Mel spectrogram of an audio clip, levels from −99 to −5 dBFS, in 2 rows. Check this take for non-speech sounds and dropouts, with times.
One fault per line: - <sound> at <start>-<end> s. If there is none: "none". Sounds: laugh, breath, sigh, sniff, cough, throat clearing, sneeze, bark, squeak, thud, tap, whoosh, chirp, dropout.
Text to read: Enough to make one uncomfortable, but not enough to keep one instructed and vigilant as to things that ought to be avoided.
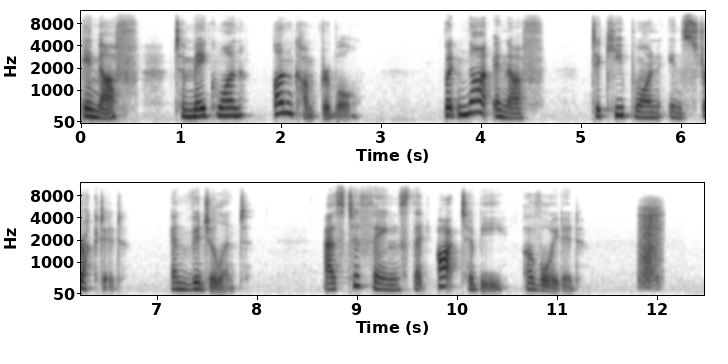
- sniff at 11.8-12.1 s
